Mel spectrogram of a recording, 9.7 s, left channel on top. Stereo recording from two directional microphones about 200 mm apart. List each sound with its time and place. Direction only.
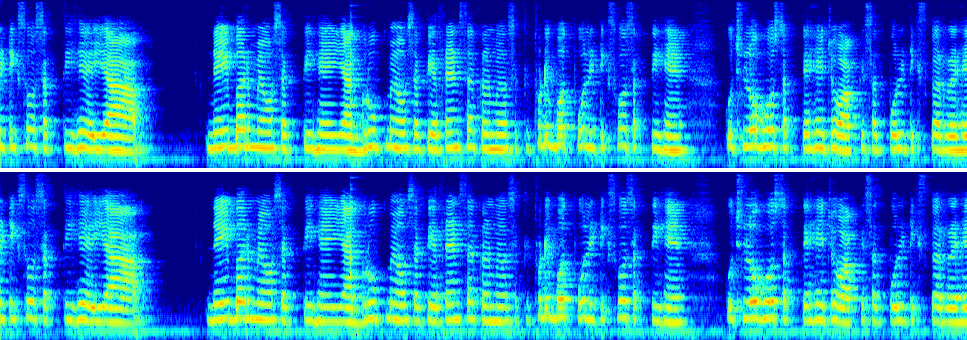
0.1 s a woman's voice: 45° left (ahead or behind)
